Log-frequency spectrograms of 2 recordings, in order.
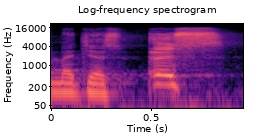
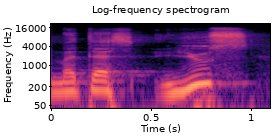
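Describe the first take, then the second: First: The surname starts with a plain vowel. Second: The surname starts with a 'y' sound. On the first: The speaker calls it wrong. "c'est pas Mathias Us" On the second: The speaker calls it right. "c'est Mathias Yus"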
